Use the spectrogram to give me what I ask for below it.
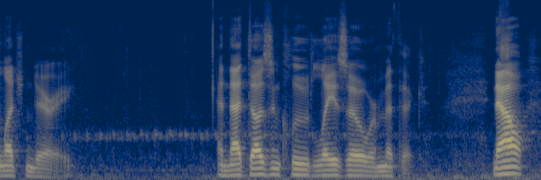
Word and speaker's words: LASO: and that does include lazo or mythic now some people ask why i call it lazo instead of lasso i figured it was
